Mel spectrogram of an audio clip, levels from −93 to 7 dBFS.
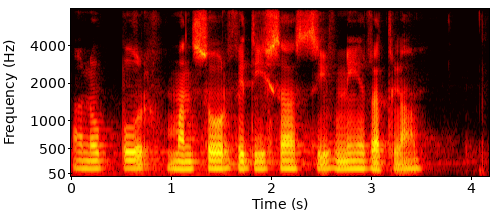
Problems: none marked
